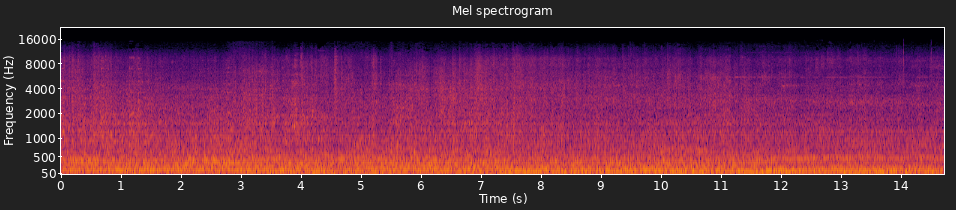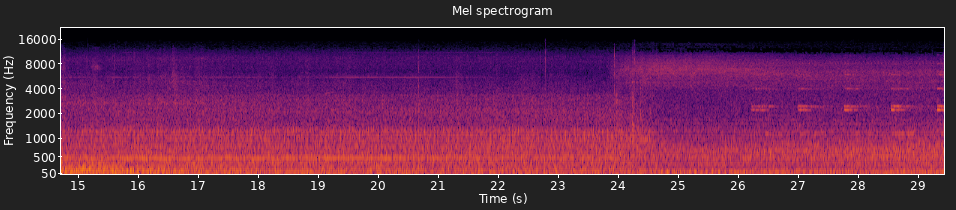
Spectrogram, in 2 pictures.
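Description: Freight train of covered hopper cars rolling past at close range, steel wheels rumbling and clicking over the rails, with a faint steady squeal through most of it. About 24 seconds in the sound changes abruptly to a quieter rumble with a faint high beep repeating about once a second.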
